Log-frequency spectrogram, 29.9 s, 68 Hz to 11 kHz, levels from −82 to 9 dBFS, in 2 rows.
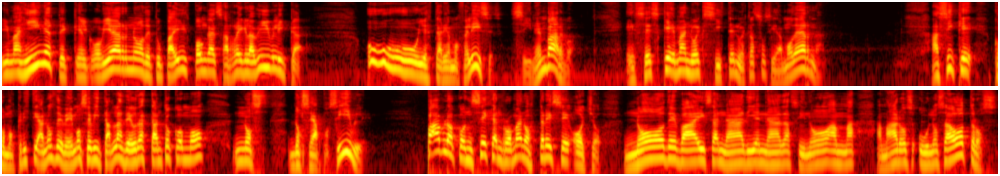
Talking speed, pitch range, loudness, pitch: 110 wpm, 130-180 Hz, -17 LUFS, 150 Hz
